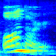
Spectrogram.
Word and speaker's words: honor: like the word hourglass honor starts with a consonant letter h but when we pronounce the word honor we cannot hear the sound of h instead it begins with the sound of honor that is why we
